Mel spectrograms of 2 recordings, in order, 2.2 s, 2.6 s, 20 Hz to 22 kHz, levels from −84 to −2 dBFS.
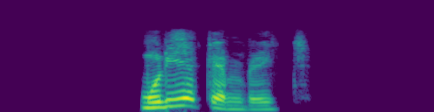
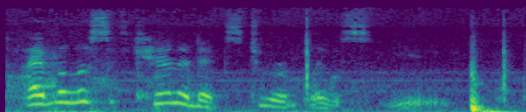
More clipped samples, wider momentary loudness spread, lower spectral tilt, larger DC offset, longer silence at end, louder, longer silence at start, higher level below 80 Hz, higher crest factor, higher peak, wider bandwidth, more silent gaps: neither; about the same, 16 LU vs 16 LU; about the same, -6.5 dB/octave vs -7 dB/octave; neither; first, 0.65 s vs 0.05 s; first, -16 LUFS vs -21 LUFS; first, 0.7 s vs 0.05 s; second, -60 dBFS vs -34 dBFS; about the same, 18 dB vs 20 dB; about the same, -2 dBFS vs 0 dBFS; second, 7.4 kHz vs 15.5 kHz; first, 1.40-1.46 s vs none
